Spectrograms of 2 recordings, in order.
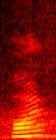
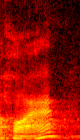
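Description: First: The word has a level tone. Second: The word has a dipping tone. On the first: It is a flower. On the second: One flares up in anger.

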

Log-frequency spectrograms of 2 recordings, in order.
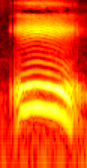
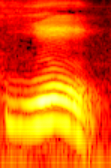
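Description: First: It begins with a plain vowel, no y sound. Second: It begins with an added y sound. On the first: The speaker calls it right. "It is A" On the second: The speaker calls it wrong. "Don't say Ya for A"

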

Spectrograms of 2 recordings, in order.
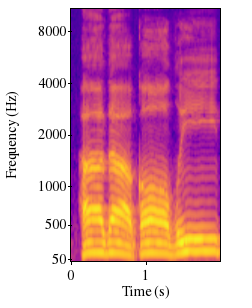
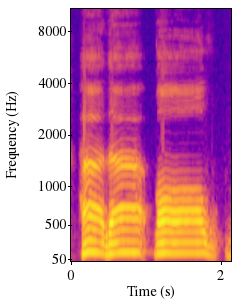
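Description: First: The last word ends with a long ee. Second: The last word ends without a vowel. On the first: The speaker calls it wrong. "Hâzâ gâzî denmez" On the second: The speaker calls it right. "Hâzâ gâz diyeceksin"

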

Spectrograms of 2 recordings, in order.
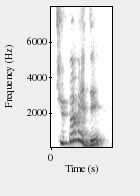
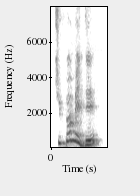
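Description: The two takes are said the same way.

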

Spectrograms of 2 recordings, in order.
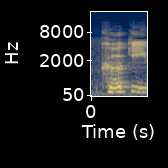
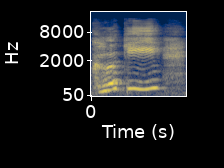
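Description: First: It sounds regretful and too full. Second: It sounds eager and excited.

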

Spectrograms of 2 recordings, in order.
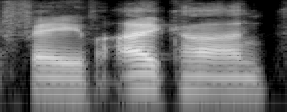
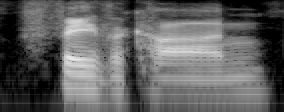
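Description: First: It is said as 'fave' plus 'icon'. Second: It is said to rhyme with 'emoticon'. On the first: "other people would say fave icon" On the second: "in my head, it's favicon, the same way like emoticon"

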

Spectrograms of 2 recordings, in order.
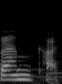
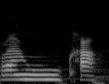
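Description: First: A clear n sound is heard before the k. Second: No clear n sound is heard before the k. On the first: The speaker calls it right. "ми кажемо ренка" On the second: The speaker calls it wrong. "Ми не кажемо ренка"

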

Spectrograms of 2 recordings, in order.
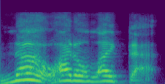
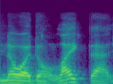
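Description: First: It is said in an upset voice. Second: It is said in a calm voice.

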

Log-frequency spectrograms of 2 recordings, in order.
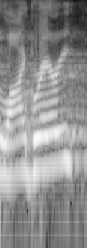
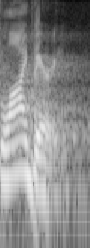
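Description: First: The word is pronounced the Northern way. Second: The word is pronounced the local Southern way. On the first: The speaker is an outsider from the North. The speaker calls it wrong. "If you say library, stupid Yankee" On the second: The speaker is a local. The speaker calls it right. "In Charlotte, North Carolina, is pronounced library"

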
